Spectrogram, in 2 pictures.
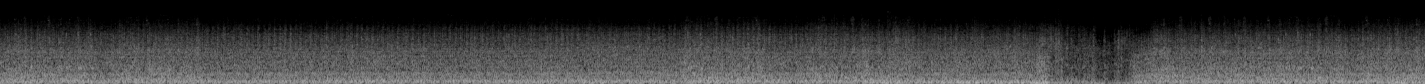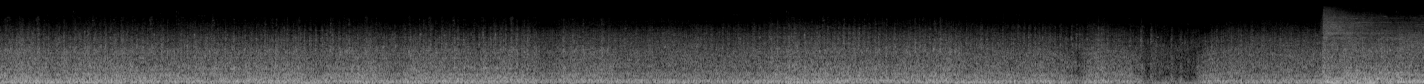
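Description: A tank engine rumbles steadily as the tank drives along.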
